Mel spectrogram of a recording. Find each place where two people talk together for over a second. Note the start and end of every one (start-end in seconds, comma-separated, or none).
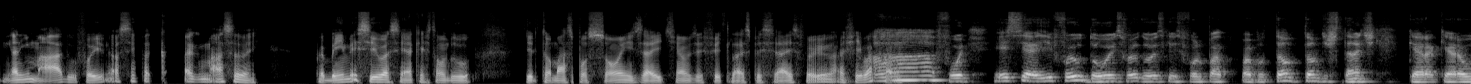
none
